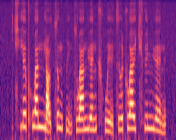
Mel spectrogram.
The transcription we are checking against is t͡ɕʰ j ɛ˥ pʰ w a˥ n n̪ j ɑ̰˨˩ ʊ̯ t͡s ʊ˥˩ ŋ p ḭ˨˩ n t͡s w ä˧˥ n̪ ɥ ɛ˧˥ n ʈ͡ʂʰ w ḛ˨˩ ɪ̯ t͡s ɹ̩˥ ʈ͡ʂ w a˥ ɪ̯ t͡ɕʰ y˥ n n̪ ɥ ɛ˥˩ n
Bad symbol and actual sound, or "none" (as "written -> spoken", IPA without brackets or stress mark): none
